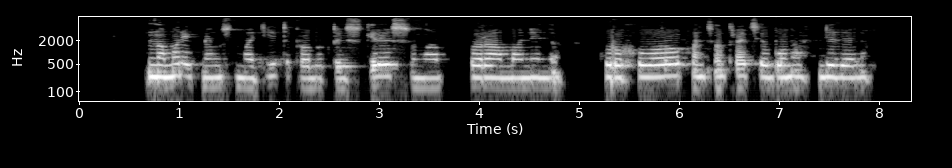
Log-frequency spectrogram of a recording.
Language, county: Lithuanian, Kaunas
